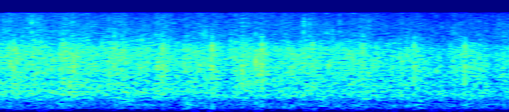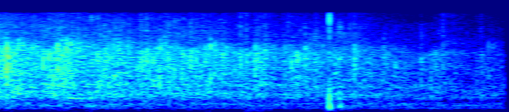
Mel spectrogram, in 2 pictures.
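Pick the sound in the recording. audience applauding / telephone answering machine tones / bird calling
audience applauding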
